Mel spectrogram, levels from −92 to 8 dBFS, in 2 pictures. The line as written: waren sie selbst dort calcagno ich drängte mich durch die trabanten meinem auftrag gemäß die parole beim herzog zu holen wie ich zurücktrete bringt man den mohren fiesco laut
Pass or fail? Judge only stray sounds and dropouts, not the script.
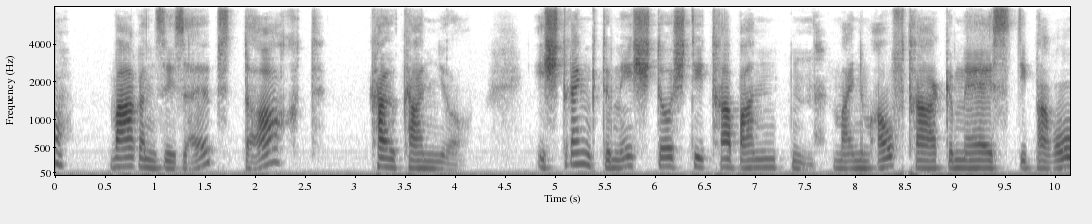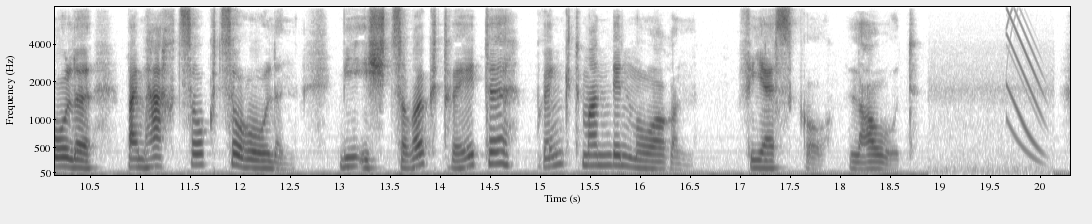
fail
